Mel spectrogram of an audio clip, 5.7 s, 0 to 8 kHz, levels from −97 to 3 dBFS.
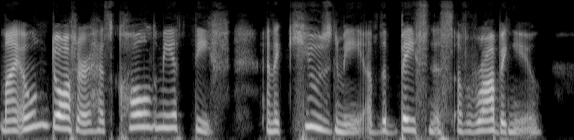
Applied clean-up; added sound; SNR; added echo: none; none; none; none.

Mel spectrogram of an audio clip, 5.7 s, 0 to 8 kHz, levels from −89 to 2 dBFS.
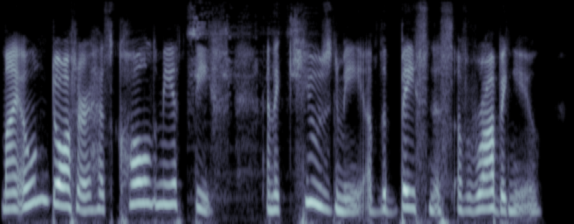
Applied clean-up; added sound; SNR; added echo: neural mask model DeepFilterNet 3.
